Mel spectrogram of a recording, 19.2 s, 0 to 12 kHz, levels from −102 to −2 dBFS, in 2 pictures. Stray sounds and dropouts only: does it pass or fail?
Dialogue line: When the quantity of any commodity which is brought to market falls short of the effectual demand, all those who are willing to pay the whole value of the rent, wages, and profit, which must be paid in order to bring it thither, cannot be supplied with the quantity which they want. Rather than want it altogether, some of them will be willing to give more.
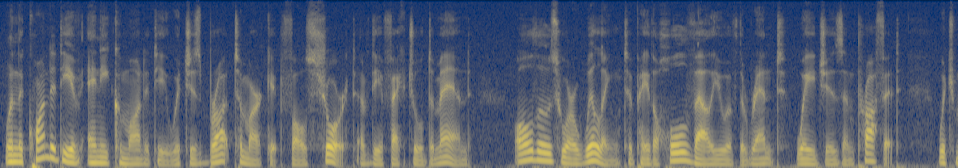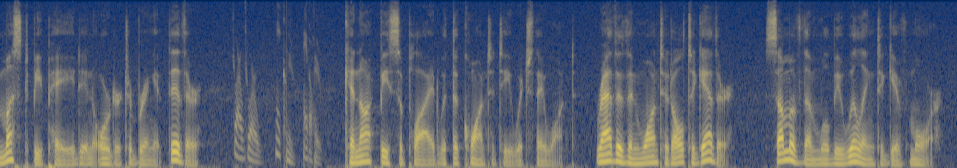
fail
